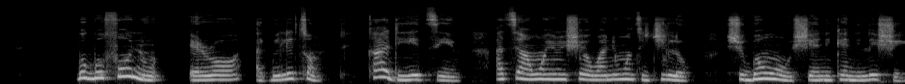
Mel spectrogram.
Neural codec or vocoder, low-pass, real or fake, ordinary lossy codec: vocoder, 48 kHz, 128 mel bands, Vocos; 14.4 kHz; fake; Opus, 24 kbps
